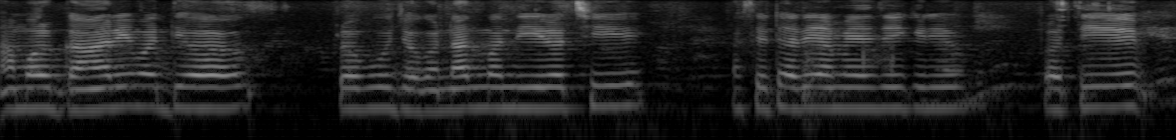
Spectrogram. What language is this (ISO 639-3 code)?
ori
